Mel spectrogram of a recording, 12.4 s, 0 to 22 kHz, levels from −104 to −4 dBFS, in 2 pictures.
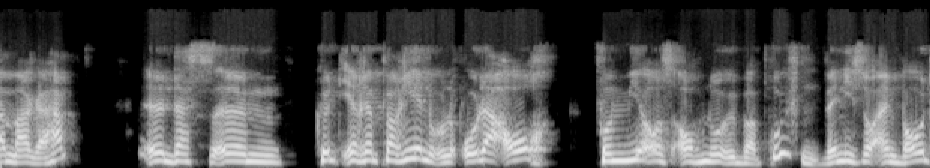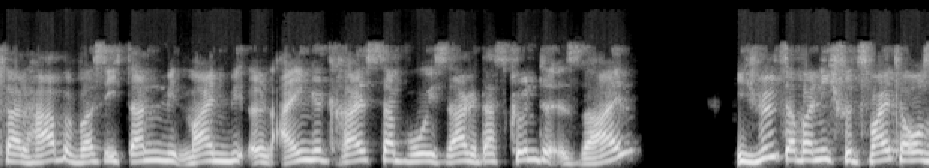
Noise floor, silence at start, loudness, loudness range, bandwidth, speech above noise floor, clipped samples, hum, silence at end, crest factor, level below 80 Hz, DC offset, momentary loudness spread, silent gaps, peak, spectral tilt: -73 dBFS; 0 s; -19 LUFS; 1 LU; 8 kHz; 55 dB; under 0.1%; none; 0 s; 16 dB; -72 dBFS; under 0.1%; 4 LU; 0.64-0.76 s, 2.00-2.09 s, 3.86-3.96 s, 10.48-10.89 s, 11.00-11.07 s; -2 dBFS; -6 dB/octave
